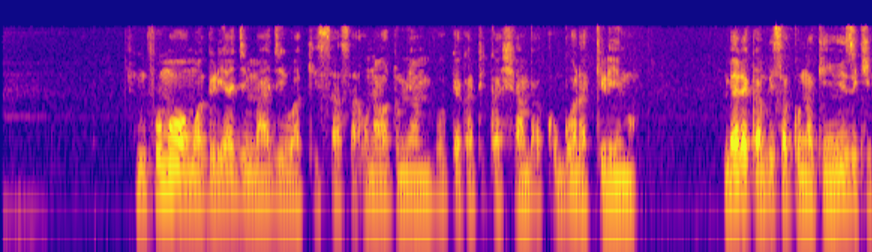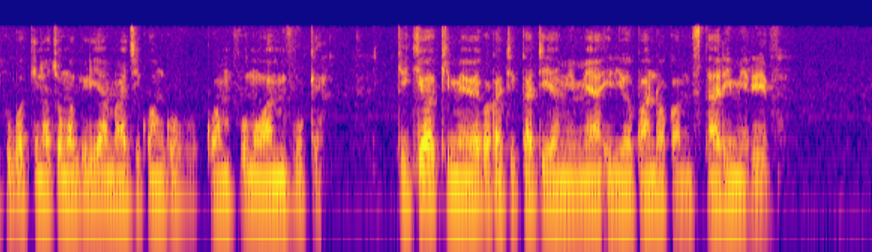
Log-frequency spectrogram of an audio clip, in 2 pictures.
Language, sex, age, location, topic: Swahili, male, 25-35, Nairobi, agriculture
